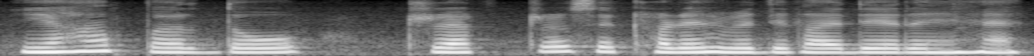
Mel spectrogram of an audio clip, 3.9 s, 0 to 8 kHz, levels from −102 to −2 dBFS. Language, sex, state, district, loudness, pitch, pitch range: Hindi, female, Uttar Pradesh, Lalitpur, -14 LUFS, 225 Hz, 215-240 Hz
